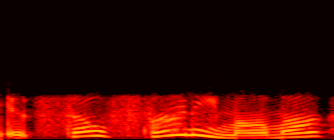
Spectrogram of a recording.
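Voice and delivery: put-on very high squeaky little child's voice; toddler voice. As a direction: play a giggly two-year-old. Mother voices her laughing toddler.

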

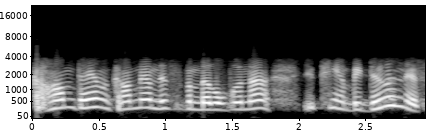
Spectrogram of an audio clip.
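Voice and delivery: high, urgent hushing of someone; mock nurse trying to calm someone; imitated nurse scolding. Acting out nurses scolding him.

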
